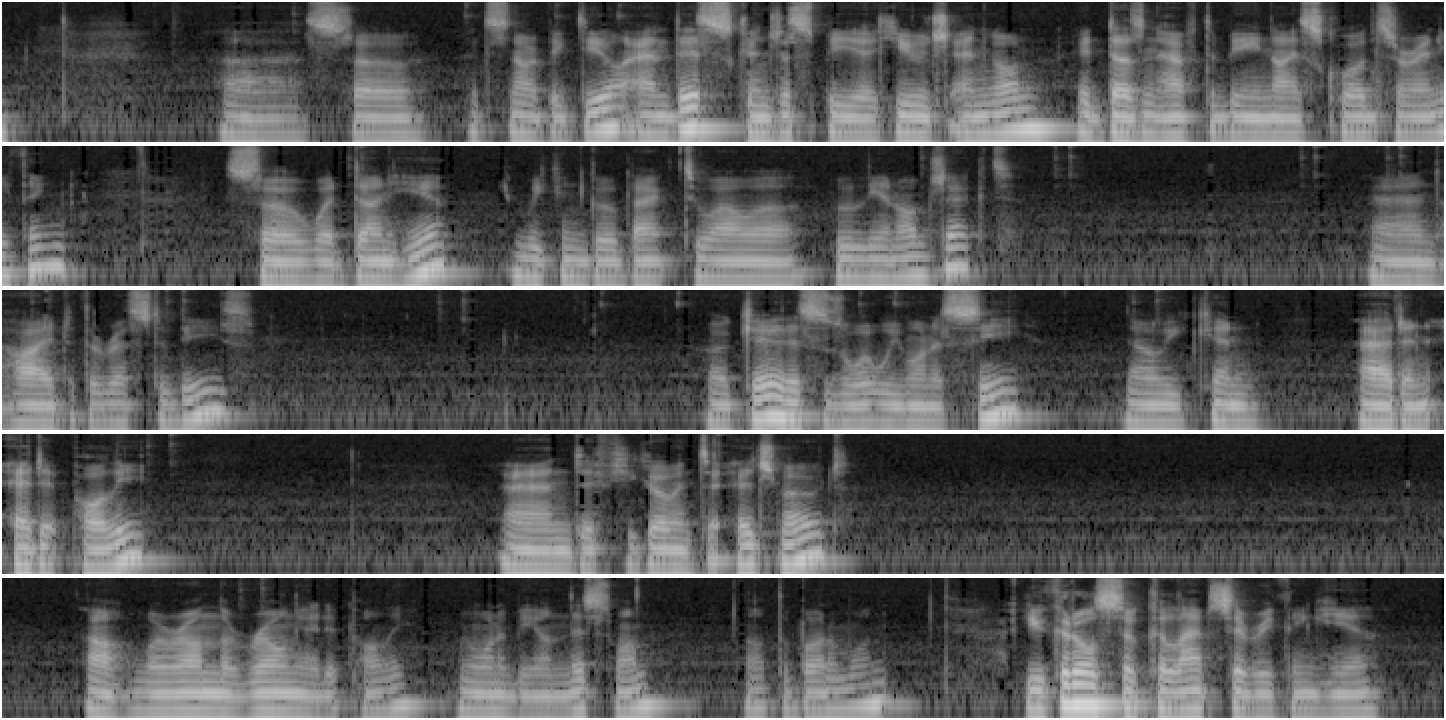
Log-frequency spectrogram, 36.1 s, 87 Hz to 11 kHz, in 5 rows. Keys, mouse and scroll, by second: 2.1-2.5 scroll down 2, 2.3 middle click, 2.8 alt+middle click, 14.2 double click, 17.4 alt+middle click, 21.4 e, 22.5 double click.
